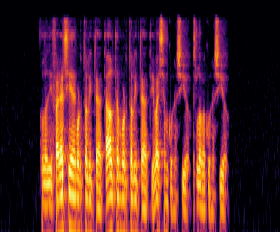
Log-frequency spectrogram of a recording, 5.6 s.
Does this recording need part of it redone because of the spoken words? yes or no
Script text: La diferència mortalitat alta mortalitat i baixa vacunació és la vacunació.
no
